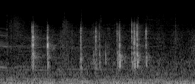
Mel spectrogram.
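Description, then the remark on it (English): Quick, irregular computer keyboard clicks tapping out a short burst of typing while looking something up, fairly crisp, with a few sharper keystrokes standing out over a low background hum. “I'm going to look it up really quick. Sorry if you hear clicking.”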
